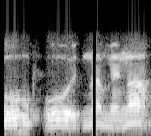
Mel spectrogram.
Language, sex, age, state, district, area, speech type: Hindi, male, 30-45, Madhya Pradesh, Gwalior, rural, conversation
